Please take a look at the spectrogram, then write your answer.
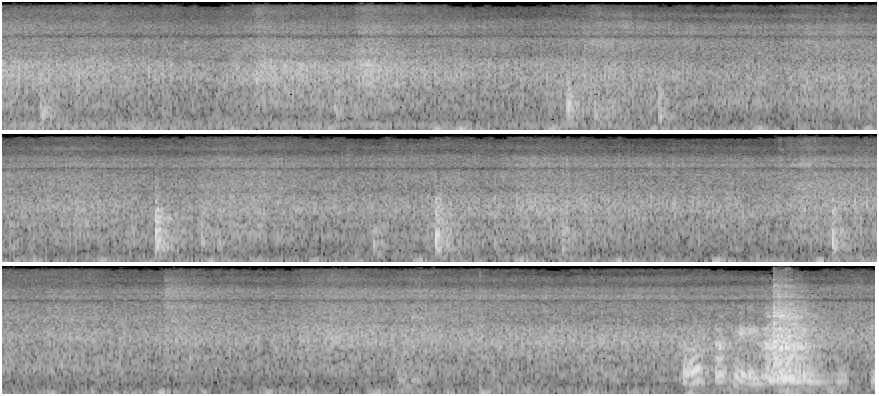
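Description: A burger fries in a pan with a steady, close sizzle and hiss. Occasional soft clicks and scrapes from handling break through, with a louder clatter near the end.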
